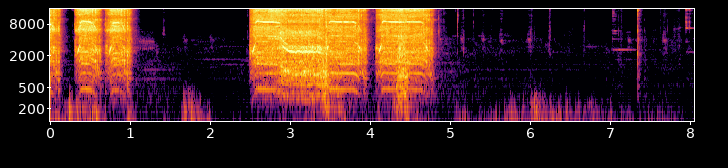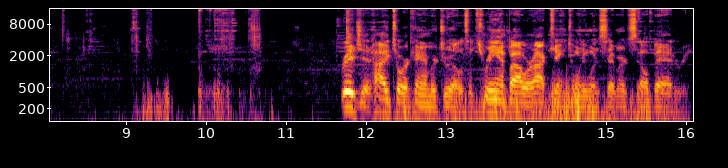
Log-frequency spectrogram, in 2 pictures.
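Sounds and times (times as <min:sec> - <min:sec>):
cordless drill whining: 0:00.0 - 0:01.1, 0:02.5 - 0:04.9
drill bit biting into wood: 0:00.0 - 0:01.1, 0:02.5 - 0:04.9.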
